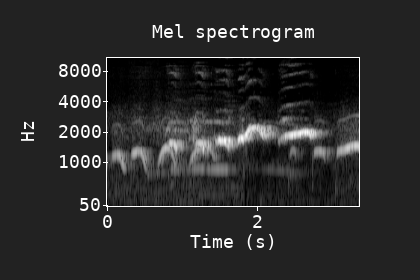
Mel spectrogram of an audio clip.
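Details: Laughingthrush pouring out an unbroken, mellow whistled warble, looping up and down before ending in a long, even note.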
